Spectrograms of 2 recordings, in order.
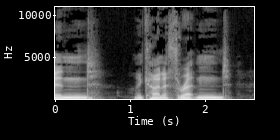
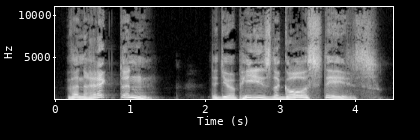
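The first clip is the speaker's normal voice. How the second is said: pitched-up dwarf character voice, ghostly; 8 semitones higher than usual. A game master voices a ghostly dwarf addressing the players, in a dwarven voice. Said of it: "You hear a dwarven voice say".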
